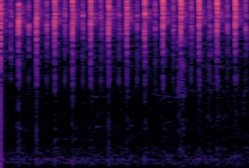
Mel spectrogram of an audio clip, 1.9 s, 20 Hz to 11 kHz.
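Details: Fuel injector on homemade 5-pin relay tester, speed set by external Honda Beat TPS (about 5k): crisp, sharp ticks about eight per second, steady and evenly spaced; injector firing cleanly.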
